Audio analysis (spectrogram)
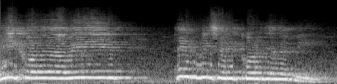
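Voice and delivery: very high, sustained cry for mercy; insistent acted yell. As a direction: call out desperately as the blind beggar, pitch way up. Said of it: "gritaba más fuerte".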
